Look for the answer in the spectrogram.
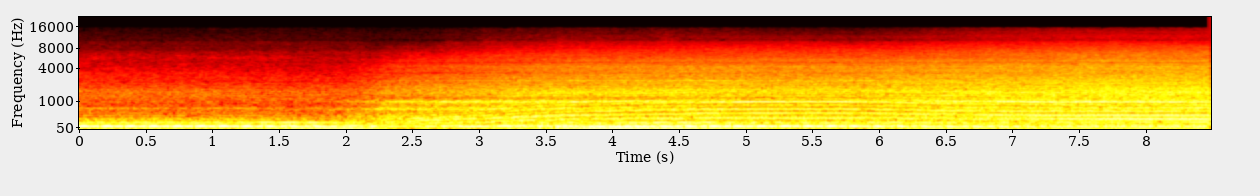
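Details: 2001 Dodge Ram 1500 4x4 idling in 5th gear with the wheels spinning and slight wobble and play: a loud, steady low drone from the rear with a rising whirring overtone as the wheels spin up. Owner suspects a bad differential, not confirmed.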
